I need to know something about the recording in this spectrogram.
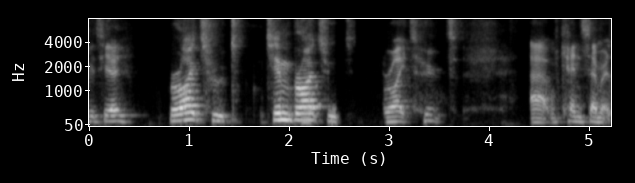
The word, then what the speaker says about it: Breithaupt: Midfield partnership of Loser and pronunciation, Charlie, I'll leave it to you. Breithaupt, Tim Breithaupt.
